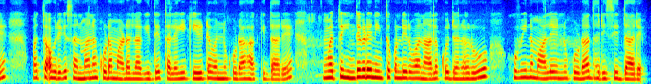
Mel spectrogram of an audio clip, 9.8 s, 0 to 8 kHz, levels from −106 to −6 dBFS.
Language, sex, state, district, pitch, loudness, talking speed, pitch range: Kannada, female, Karnataka, Gulbarga, 220 Hz, -18 LUFS, 115 wpm, 205-240 Hz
